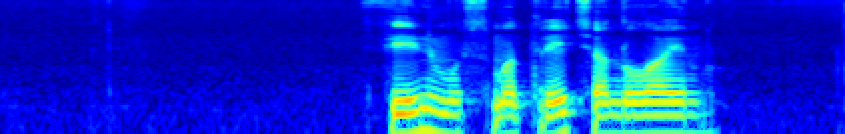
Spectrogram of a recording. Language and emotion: Russian, neutral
